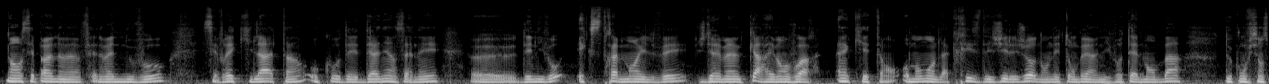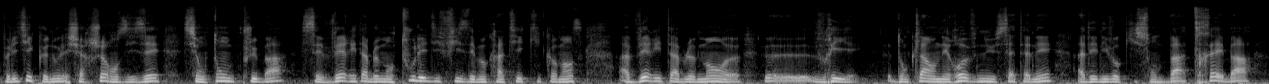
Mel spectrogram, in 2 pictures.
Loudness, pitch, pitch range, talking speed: -23 LUFS, 125 Hz, 120-135 Hz, 205 wpm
